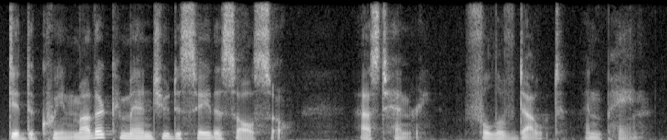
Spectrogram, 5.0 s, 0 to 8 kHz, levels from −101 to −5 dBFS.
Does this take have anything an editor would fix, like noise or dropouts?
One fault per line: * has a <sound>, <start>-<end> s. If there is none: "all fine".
all fine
